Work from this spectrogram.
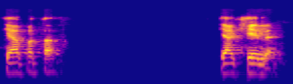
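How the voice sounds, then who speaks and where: A man's voice: medium pitch, completely flat delivery, slow pace, creaky. Man giving a satsang talk, storytelling style, kinda dull lo-fi sound. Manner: storytelling, acts out characters' lines, repeats phrases. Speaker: satsang preacher. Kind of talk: devotional sermon with parable. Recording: muffled lo-fi recording.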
